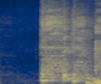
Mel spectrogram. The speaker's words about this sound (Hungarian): Várjál, Köhögök.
